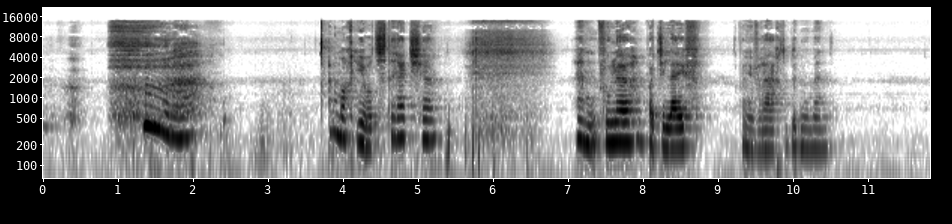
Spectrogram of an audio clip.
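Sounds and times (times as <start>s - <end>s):
person giving a long breathy yawn: 0.3s - 2.3s
speech: 4.0s - 5.4s, 7.1s - 10.6s.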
